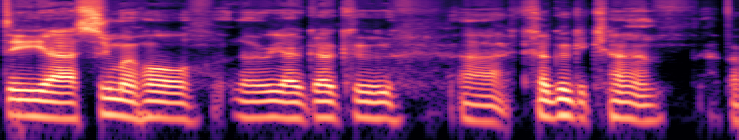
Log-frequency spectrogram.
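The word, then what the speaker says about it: Ryōgoku Kokugikan: because one did the uh sumo hall the rio goku uh kaguki khan i pronounced that right well done the famed sumo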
